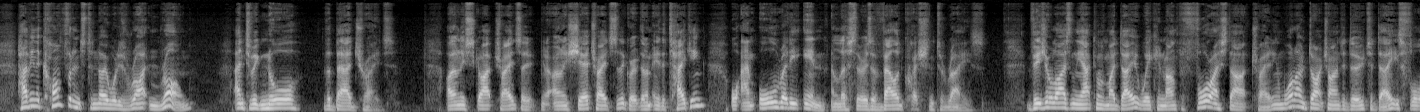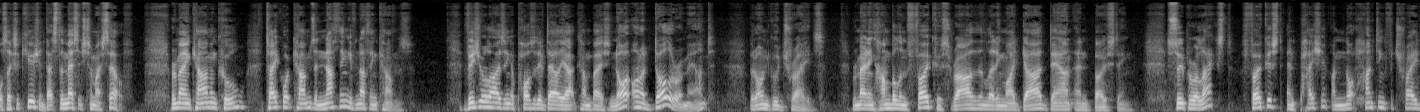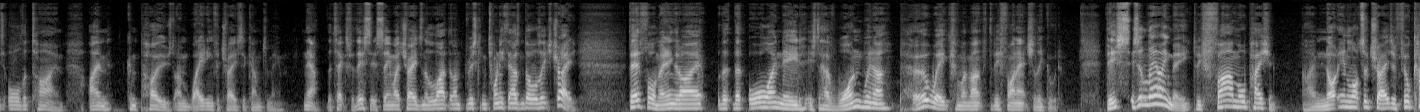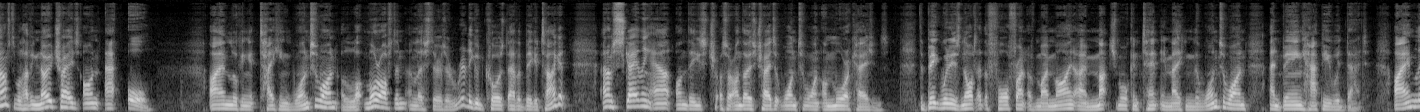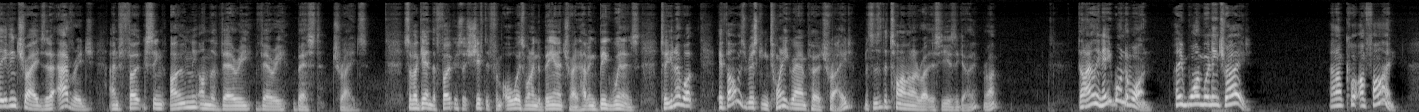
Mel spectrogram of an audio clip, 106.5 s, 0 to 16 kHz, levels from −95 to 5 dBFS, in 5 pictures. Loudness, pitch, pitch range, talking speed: -21 LUFS, 125 Hz, 110-150 Hz, 190 wpm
